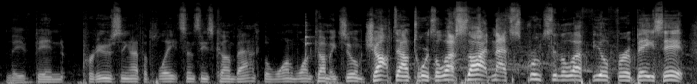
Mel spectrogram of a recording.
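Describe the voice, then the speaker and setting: American guy doing baseball radio play by play, voice a bit high, gets excited on plays. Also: fairly quick, slight background noise. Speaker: play-by-play broadcaster.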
